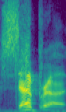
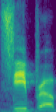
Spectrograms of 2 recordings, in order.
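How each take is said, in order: First: It is said the British way. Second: It is said the American way. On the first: "in the U K or so they call it zebra" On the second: "in the U S we all like, we always call it zebra"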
